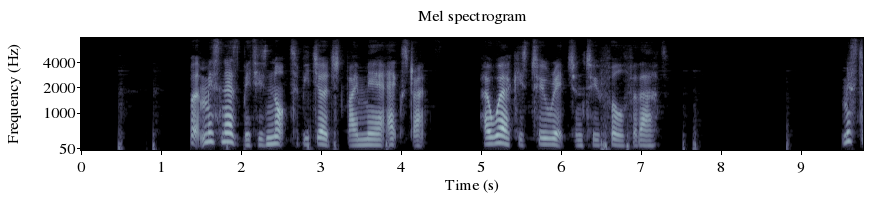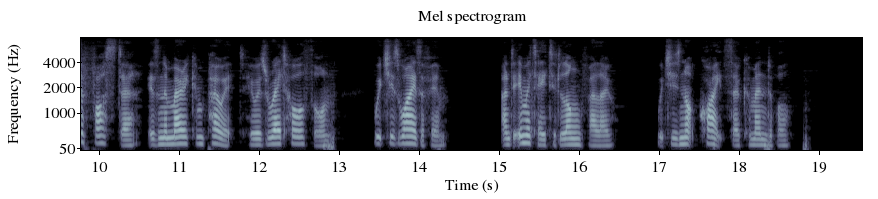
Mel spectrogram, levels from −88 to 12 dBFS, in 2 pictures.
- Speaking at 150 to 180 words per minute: No, average, 140 wpm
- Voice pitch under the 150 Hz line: No, medium, 160 Hz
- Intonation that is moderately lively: Yes, average, 4.2 semitones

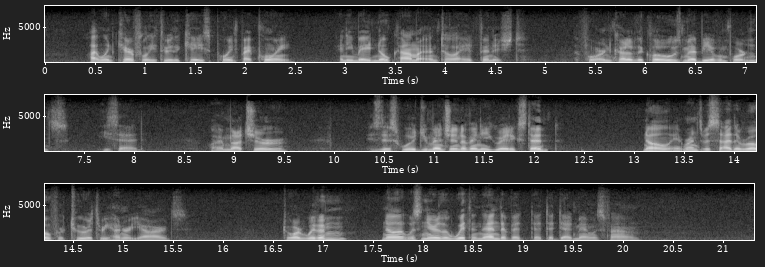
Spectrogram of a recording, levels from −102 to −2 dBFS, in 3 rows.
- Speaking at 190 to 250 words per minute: Yes, fast, 205 wpm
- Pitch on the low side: Yes, low, 110 Hz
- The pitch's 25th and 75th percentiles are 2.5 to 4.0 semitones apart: Yes, average, 3.5 semitones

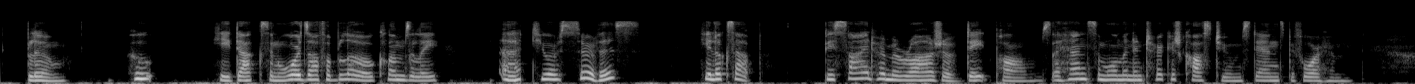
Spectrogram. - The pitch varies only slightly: No, average, 4.3 semitones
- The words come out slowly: Yes, slow, 125 wpm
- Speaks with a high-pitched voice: Yes, high, 195 Hz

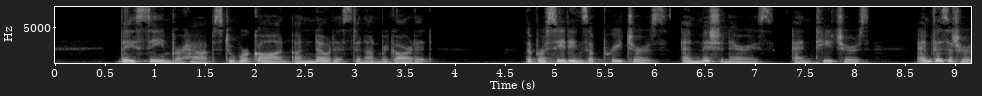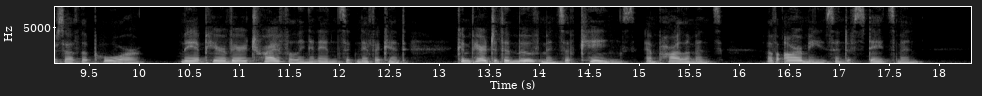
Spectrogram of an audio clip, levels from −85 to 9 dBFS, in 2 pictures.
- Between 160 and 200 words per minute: No, slow, 135 wpm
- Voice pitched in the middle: Yes, medium, 175 Hz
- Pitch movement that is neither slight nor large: Yes, average, 3.2 semitones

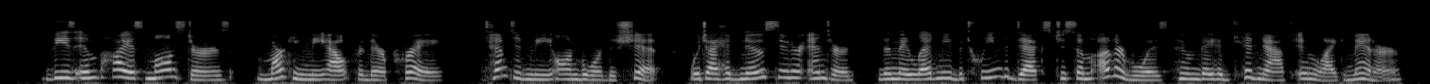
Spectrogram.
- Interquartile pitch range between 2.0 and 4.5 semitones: No, average, 5.0 semitones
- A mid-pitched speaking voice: No, very high, 250 Hz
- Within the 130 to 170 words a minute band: Yes, average, 165 wpm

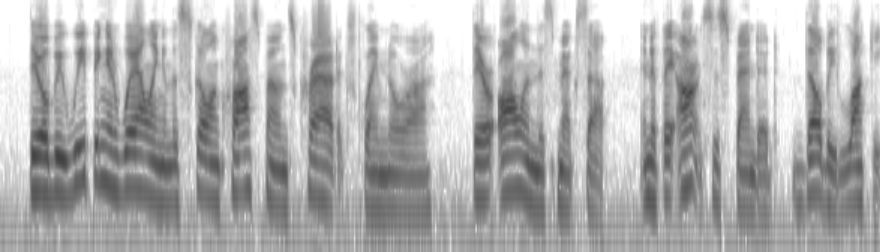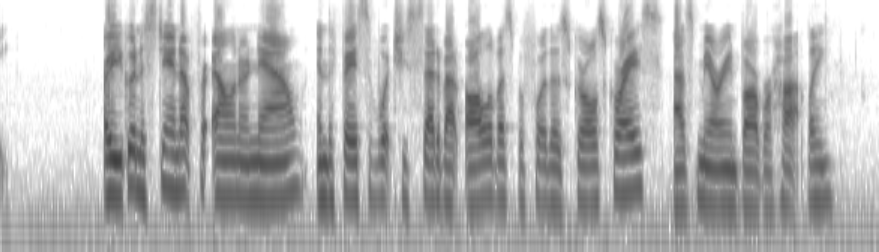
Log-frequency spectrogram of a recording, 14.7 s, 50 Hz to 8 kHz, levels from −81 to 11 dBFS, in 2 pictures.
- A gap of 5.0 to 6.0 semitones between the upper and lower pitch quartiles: No, average, 3.8 semitones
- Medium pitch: Yes, medium, 150 Hz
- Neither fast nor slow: No, fast, 235 wpm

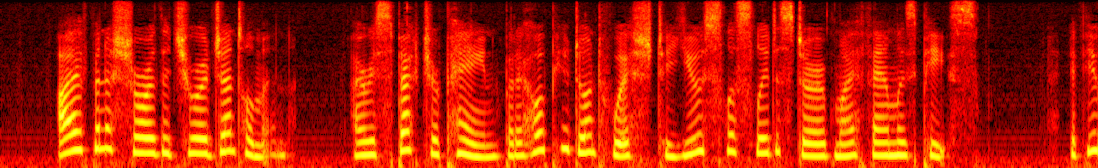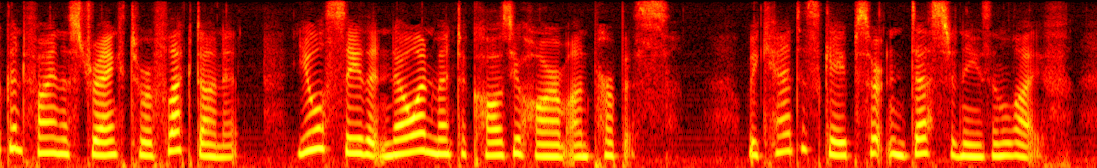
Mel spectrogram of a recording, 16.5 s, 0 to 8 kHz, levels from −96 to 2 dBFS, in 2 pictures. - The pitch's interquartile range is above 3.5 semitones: Yes, average, 4.0 semitones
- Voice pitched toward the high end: Yes, high, 245 Hz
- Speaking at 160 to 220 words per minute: Yes, average, 200 wpm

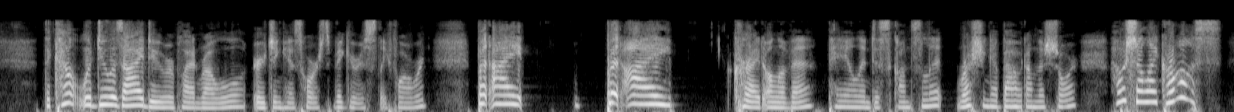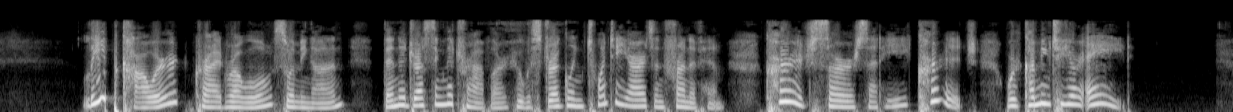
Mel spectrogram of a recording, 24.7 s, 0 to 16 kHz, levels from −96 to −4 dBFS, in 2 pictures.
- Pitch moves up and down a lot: Yes, wide, 6.9 semitones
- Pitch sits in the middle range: No, high, 200 Hz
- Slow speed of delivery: No, average, 150 wpm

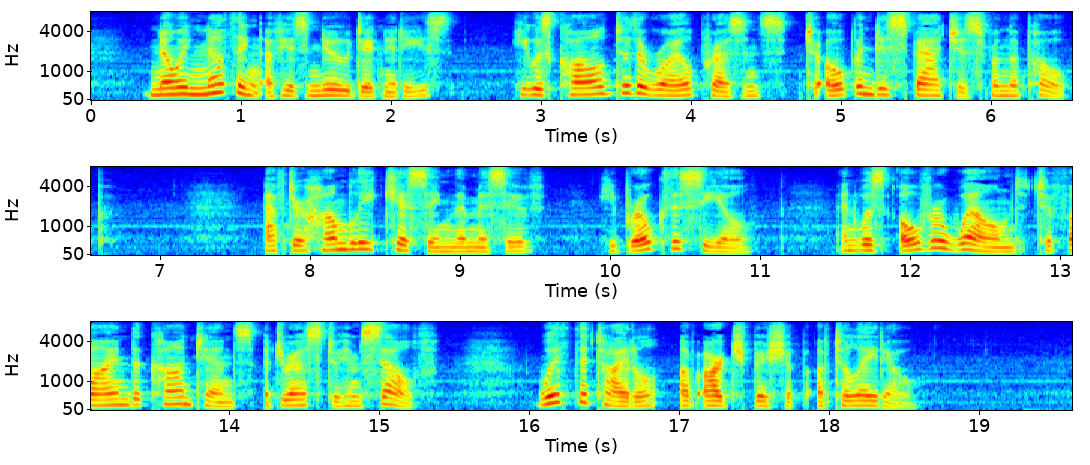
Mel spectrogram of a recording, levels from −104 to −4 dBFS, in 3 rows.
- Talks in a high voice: No, medium, 180 Hz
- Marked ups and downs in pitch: No, average, 4.8 semitones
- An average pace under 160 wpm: Yes, average, 145 wpm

